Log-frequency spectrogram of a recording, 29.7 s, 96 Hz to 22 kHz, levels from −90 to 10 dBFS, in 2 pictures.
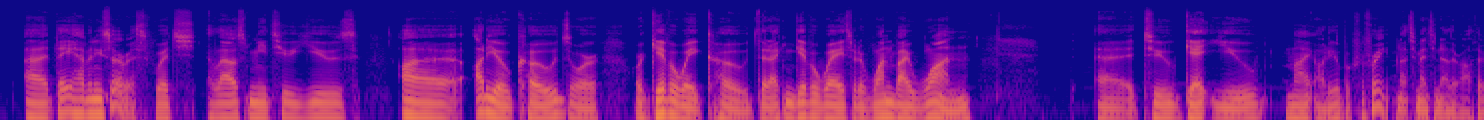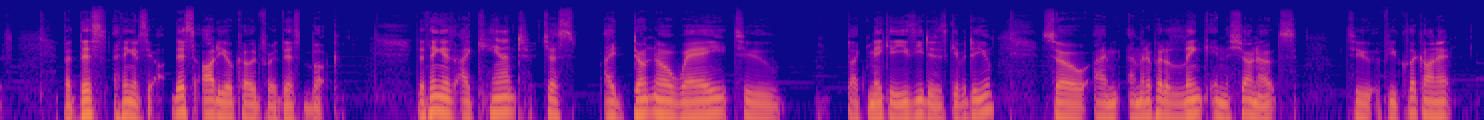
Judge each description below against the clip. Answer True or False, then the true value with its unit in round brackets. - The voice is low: True (105 Hz)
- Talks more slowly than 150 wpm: False (190 wpm)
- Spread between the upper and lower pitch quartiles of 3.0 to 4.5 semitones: True (3.5 semitones)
